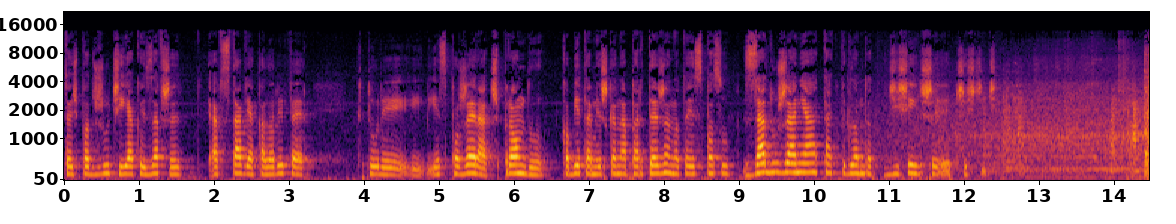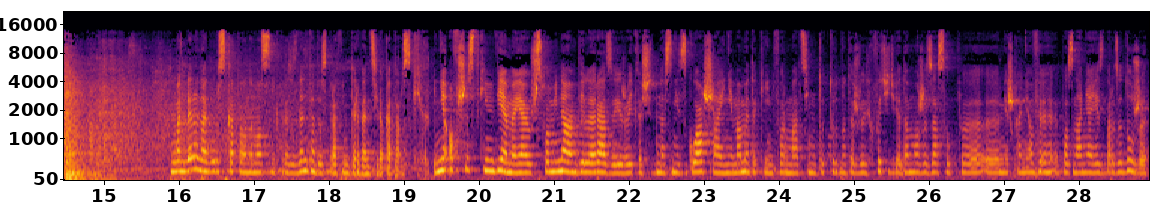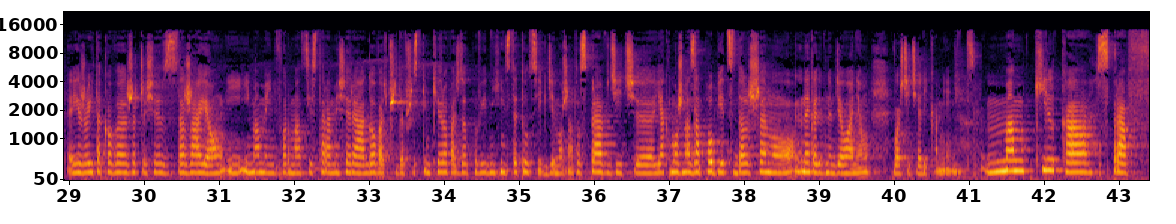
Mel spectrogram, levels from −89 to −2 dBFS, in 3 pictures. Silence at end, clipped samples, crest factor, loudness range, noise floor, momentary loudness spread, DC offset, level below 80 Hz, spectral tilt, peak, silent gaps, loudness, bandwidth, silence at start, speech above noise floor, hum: 0 s; under 0.1%; 20 dB; 6 LU; -48 dBFS; 12 LU; under 0.1%; -42 dBFS; -4 dB/octave; 0 dBFS; none; -20 LUFS; 14 kHz; 0 s; 27 dB; none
